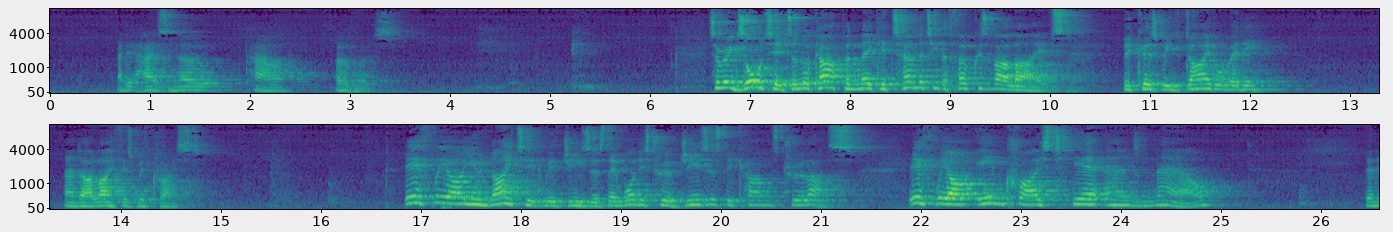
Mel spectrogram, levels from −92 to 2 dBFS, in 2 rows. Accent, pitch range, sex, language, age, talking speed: British, 135-175 Hz, male, English, 40-59, 125 wpm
